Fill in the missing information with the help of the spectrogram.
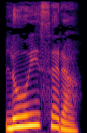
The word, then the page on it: ಲೋಯಿಸರ: lōyi sara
